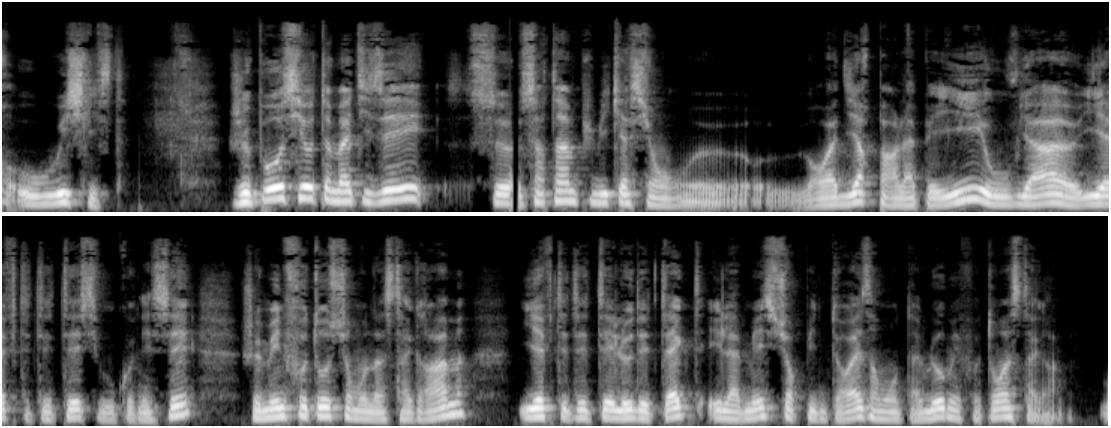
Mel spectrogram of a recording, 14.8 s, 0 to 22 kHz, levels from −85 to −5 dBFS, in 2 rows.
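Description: Speech, with damaged data in a compressed stream from 3.36 to 3.45 s. The decoder misreads corrupted frames and resyncs, producing a brief glitch.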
